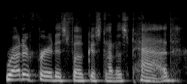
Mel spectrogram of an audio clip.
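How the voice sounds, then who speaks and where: A woman's voice: lowish voice, brisk, a little mellow, dry recording. A woman reading stage directions as scripted narration for a table read.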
